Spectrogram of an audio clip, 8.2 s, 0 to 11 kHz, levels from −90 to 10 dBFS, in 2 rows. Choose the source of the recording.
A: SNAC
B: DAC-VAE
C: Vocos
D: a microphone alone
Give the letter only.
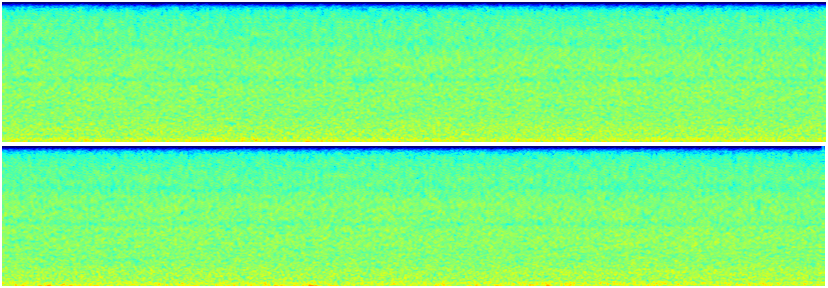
C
